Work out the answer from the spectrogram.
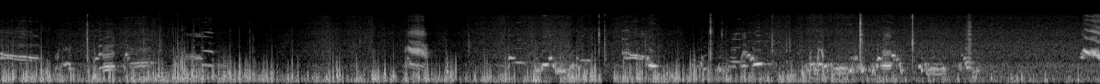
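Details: Two Australian magpies waiting outside a door for lunch, 15 June 2013: harsh, nasal, honking calls almost without pause, broken by short fluted warbles and a few sharp clicks.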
